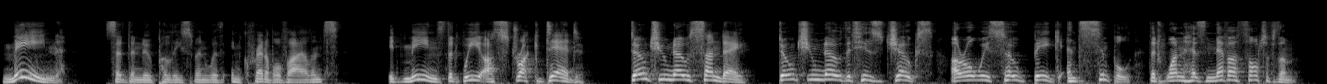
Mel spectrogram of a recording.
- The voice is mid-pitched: Yes, medium, 165 Hz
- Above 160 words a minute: Yes, average, 170 wpm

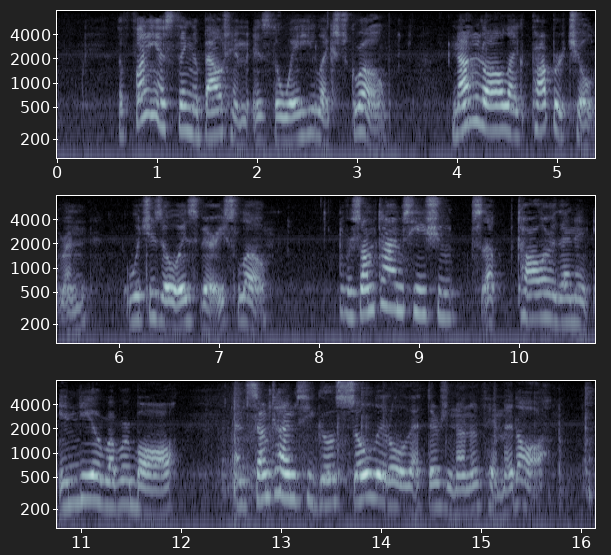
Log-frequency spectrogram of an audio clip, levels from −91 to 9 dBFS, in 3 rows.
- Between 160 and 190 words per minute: Yes, average, 165 wpm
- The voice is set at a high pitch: Yes, very high, 260 Hz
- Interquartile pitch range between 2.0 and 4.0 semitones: No, average, 4.9 semitones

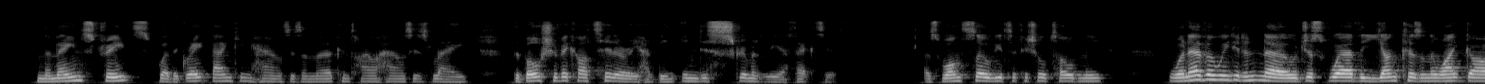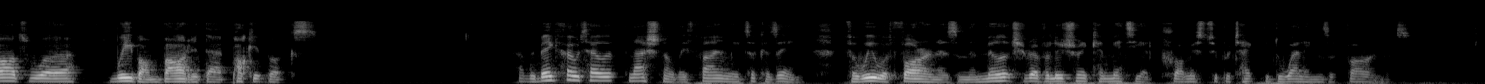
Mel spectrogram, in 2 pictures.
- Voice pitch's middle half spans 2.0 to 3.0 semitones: No, average, 3.8 semitones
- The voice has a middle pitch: Yes, medium, 145 Hz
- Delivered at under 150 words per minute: Yes, average, 140 wpm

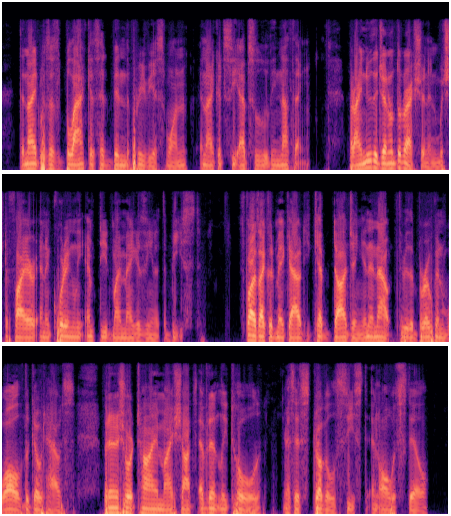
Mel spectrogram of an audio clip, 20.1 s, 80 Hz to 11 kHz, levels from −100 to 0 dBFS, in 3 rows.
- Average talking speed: No, fast, 220 wpm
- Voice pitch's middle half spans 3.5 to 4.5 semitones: No, average, 2.7 semitones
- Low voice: Yes, very low, 90 Hz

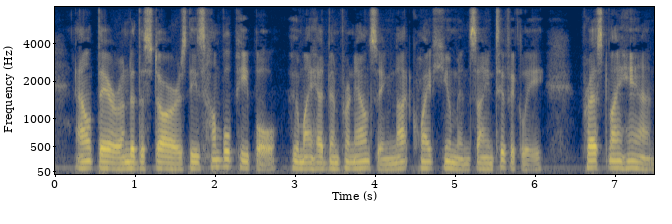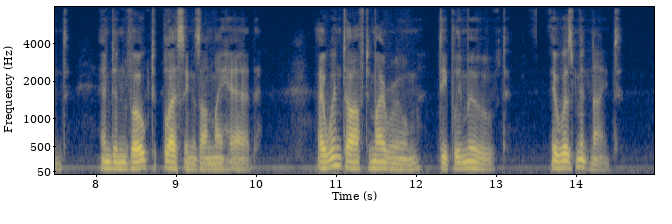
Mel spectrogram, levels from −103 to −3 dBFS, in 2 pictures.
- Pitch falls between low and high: No, low, 110 Hz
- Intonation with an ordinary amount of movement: Yes, average, 3.0 semitones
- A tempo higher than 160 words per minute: No, average, 150 wpm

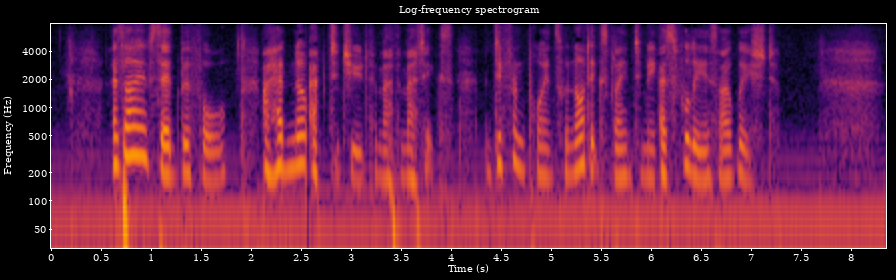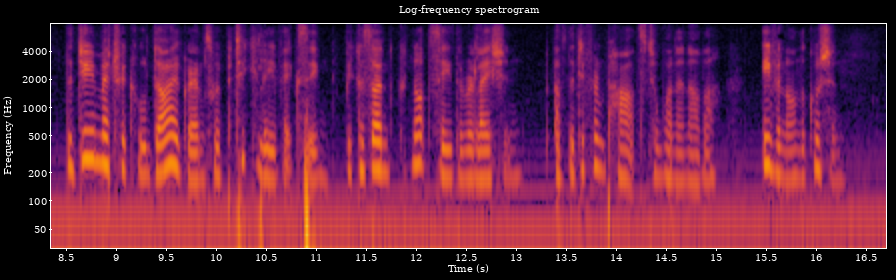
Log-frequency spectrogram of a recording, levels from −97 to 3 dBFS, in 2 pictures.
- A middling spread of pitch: Yes, average, 4.3 semitones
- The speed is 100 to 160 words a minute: No, average, 170 wpm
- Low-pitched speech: No, high, 190 Hz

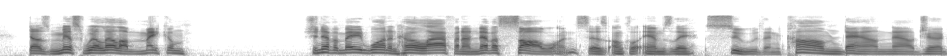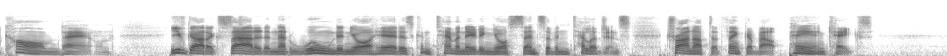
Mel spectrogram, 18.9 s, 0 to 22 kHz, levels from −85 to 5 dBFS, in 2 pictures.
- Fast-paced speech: No, average, 150 wpm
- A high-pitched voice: No, low, 125 Hz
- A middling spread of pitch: Yes, average, 4.7 semitones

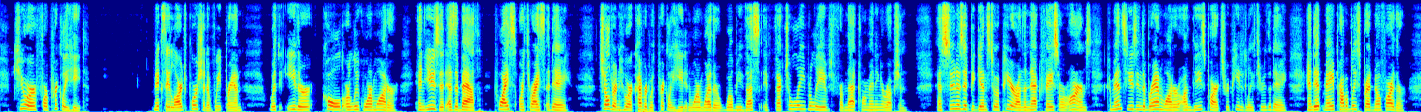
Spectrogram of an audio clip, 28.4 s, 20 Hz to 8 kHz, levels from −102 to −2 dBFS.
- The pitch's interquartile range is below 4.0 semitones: Yes, average, 3.2 semitones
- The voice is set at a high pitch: Yes, high, 210 Hz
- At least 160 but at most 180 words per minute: Yes, average, 165 wpm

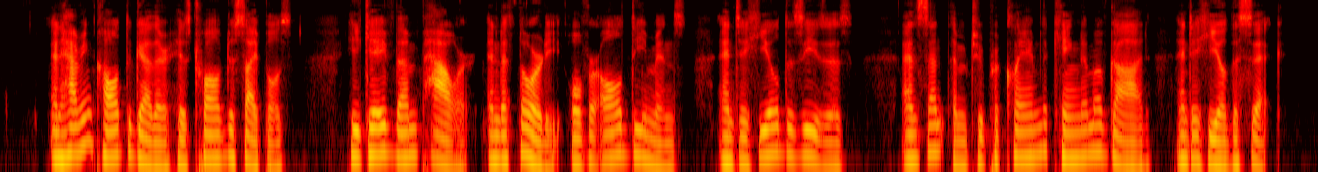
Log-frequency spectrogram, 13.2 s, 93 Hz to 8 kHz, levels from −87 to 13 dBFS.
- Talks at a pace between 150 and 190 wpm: Yes, average, 170 wpm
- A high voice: No, low, 125 Hz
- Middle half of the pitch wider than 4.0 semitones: Yes, average, 4.9 semitones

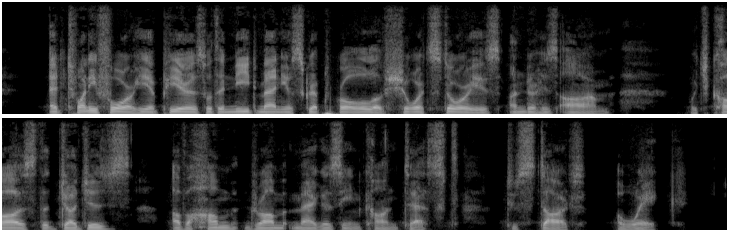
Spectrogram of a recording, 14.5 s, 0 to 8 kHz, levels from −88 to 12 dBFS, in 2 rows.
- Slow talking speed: Yes, slow, 115 wpm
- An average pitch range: No, narrow, 2.3 semitones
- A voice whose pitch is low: Yes, very low, 95 Hz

